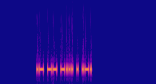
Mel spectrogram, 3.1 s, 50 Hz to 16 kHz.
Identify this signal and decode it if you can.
Morse code, heard as a keyed tone, about 43 wpm, 700 Hz. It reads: AMBER
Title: USA Common Names - Max 5 Letters - 45wpm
